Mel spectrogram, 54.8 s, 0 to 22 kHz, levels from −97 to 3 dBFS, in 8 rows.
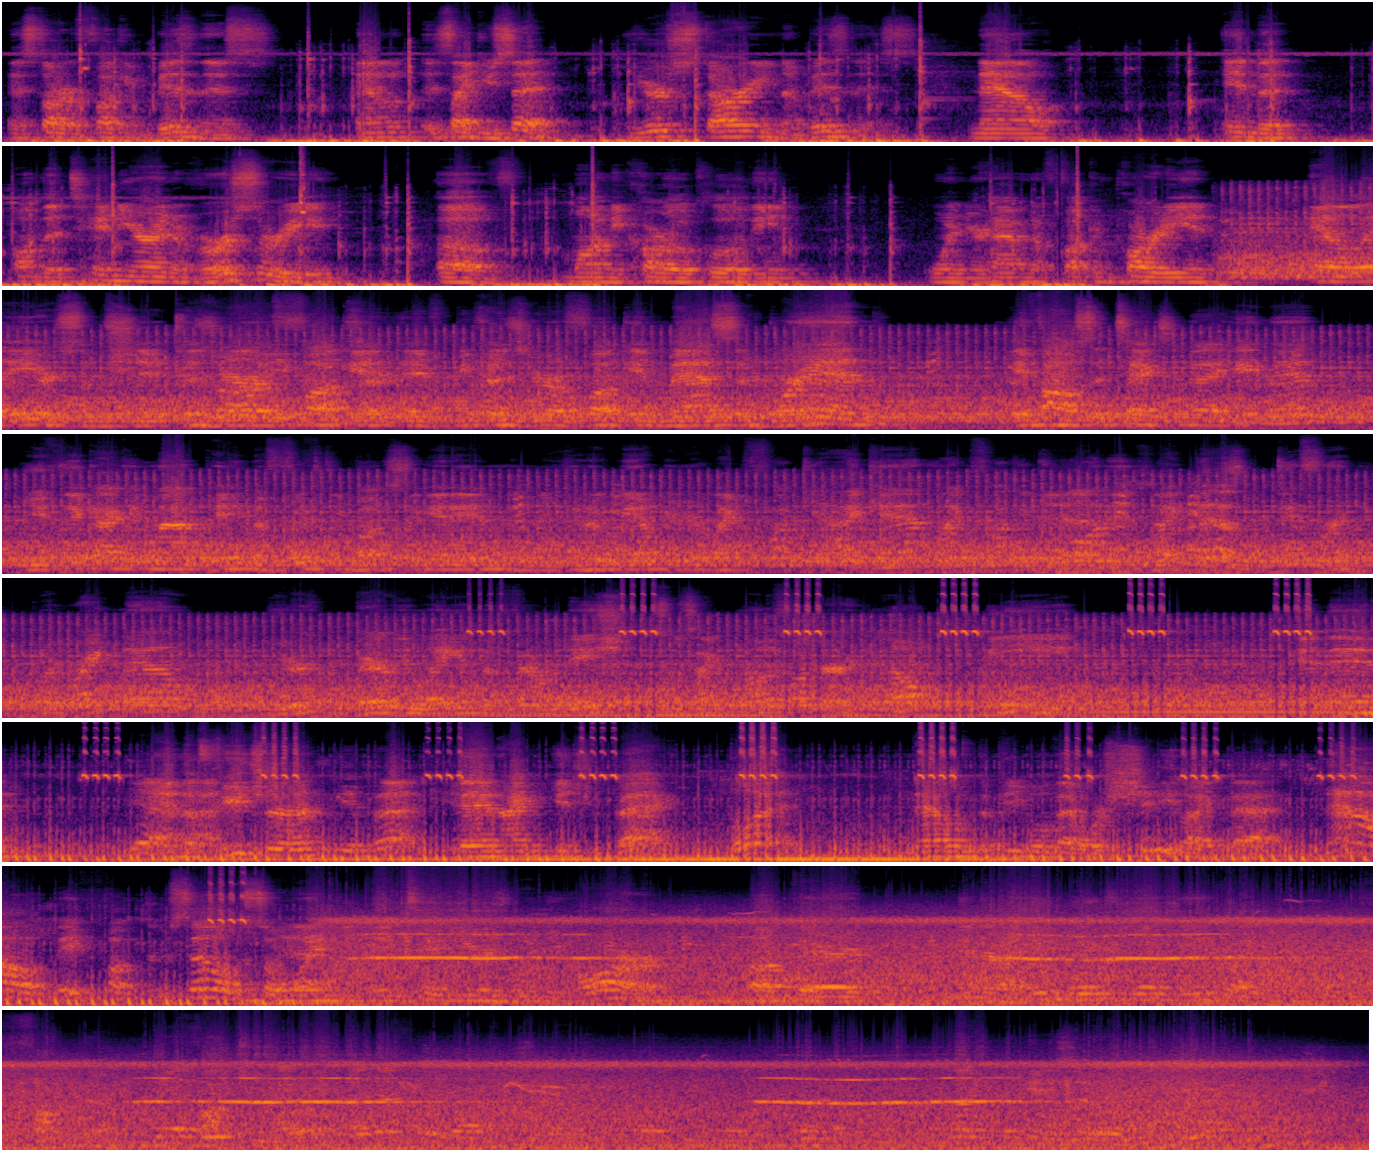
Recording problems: off-mic speech; far
distortion; slight; 5% of the sound clipped
room echo; very slight; dies away in 0.4 s
animal sounds; very loud; throughout; 2 dB above the speech
machinery noise; loud; throughout; 1 dB below the speech

